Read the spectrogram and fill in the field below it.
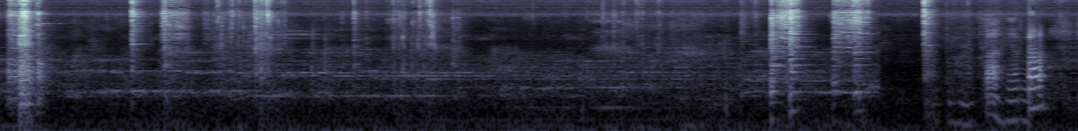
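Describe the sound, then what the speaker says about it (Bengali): Fried vegetables and cabbage tipped from a dish into a cooking pot over dal, with close metal clatters and scrapes of utensils, a few sharp knocks at the start and a busier burst of clinks near the end. "তো আমার ভেজে রাখা সবজি আর বাঁধাকপি একসঙ্গে আমি ঢেলে দিচ্ছি।"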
